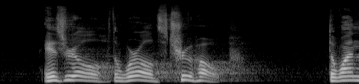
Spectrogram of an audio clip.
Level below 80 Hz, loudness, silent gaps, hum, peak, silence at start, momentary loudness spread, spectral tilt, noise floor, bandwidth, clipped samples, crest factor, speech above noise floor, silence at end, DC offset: -80 dBFS; -24 LUFS; none; none; -6 dBFS; 0.45 s; 12 LU; -5.5 dB/octave; -62 dBFS; 17.5 kHz; under 0.1%; 18 dB; 40 dB; 0 s; under 0.1%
